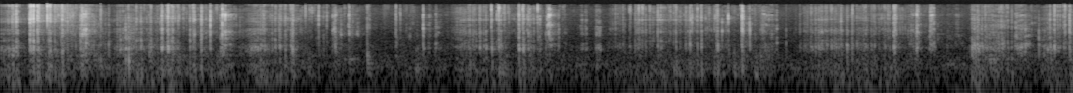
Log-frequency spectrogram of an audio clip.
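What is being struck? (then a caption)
Bar of soap shaved with a blade. A solid pink bar of soap held in the fingers is shaved with a utility knife blade into flakes. Dense, bright scraping and crisp cutting strokes come in quick bursts, with short pauses in between and almost no low end.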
